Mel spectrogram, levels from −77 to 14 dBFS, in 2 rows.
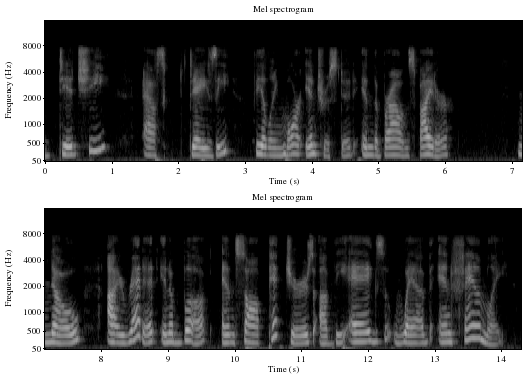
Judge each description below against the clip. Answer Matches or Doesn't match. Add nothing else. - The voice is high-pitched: Matches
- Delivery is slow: Matches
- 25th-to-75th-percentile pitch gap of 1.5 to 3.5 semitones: Matches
